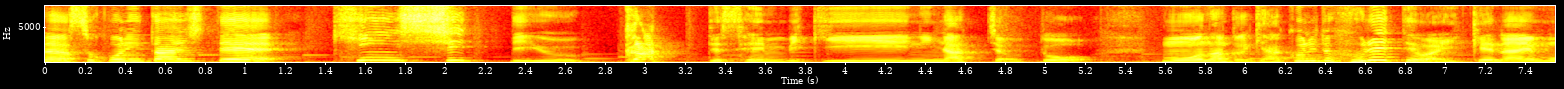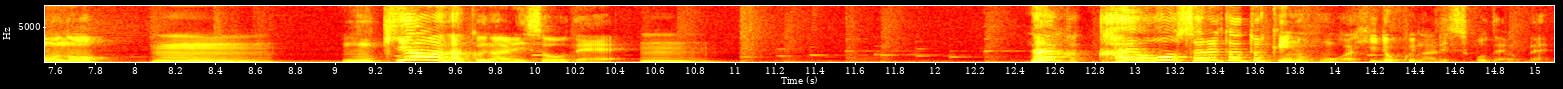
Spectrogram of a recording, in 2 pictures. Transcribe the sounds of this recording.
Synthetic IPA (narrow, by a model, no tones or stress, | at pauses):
d̪akaso̞ko̞ɲ̟it̪aiɕi̥t̪e̞kʲʰĩɰ̃ɕit̪ːe̞jɯ̟ːɡat̪ːe̞sẽ̞mbʲikʲiɲ̟inatt͡ɕaɯ̟t̪o̞mo̞ːnãŋkaɡʲakɯ̟ɲ̟it̪o̞ɸɯ̟ɾe̞t̪e̞β̞aike̞naimo̞no̞ | ɯ̃ | mɯ̟kʲijaβanakɯ̟naɾʲiso̞ːd̪e̞̰ɯ̃ | nãŋkakʰaiho̞ːsaɾe̞t̪at̪o̞kʲino̞ho̞ːɡa̰çid̪o̞kɯ̟na̰ɾʲiso̞ːd̪a̰jo̞̰ne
